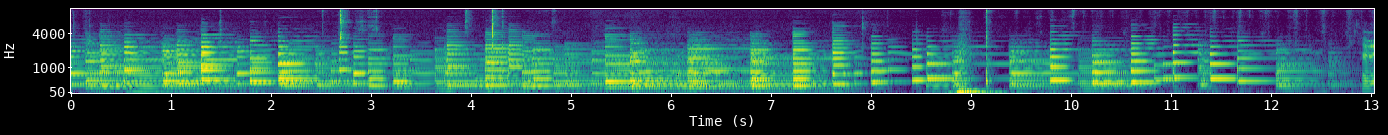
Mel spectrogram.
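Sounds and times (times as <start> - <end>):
piano music: 0.0 - 13.0
short low thump: 8.8 - 9.4.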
